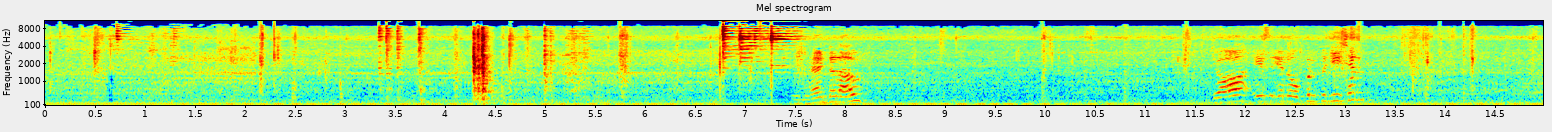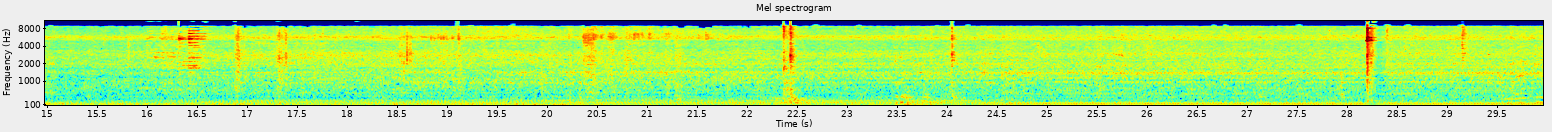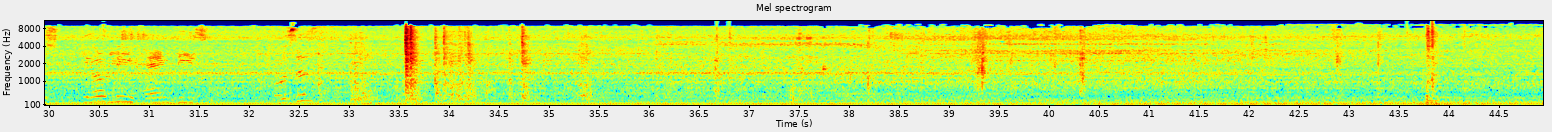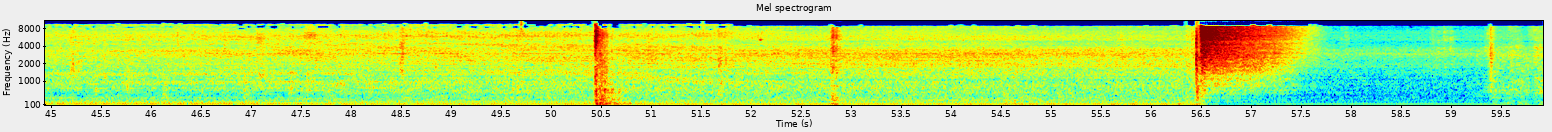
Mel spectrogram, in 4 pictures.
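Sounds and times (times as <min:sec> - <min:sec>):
diesel truck engine idling: 0:00.0 - 0:59.9
sharp metal knocks and clanks: 0:06.7 - 0:07.7.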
